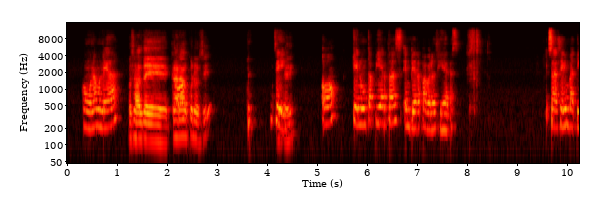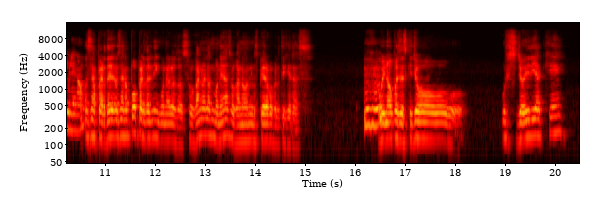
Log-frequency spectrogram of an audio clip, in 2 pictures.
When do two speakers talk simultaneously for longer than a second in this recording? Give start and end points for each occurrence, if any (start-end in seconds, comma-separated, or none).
none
